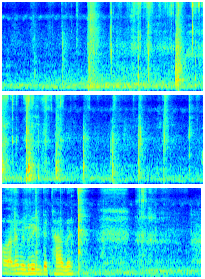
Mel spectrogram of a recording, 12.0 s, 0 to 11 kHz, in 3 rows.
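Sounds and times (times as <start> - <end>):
footsteps: 0.2 - 9.4.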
